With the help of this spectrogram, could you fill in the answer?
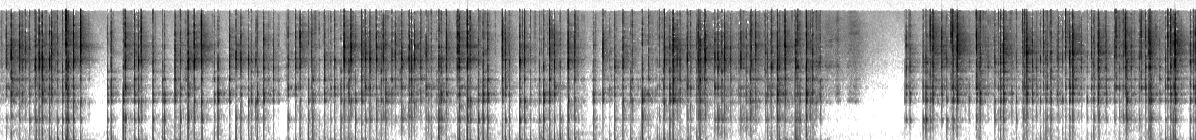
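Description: A palm-sized, solid-looking brown carved wooden heart is held in the hands and tapped and scratched with long nails. Rapid, dense, dry clicking taps with a bright edge and almost no ring run continuously, broken by a brief silence near the end before the tapping resumes.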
